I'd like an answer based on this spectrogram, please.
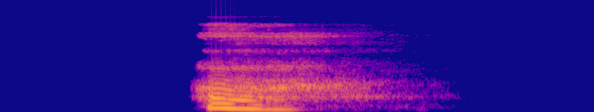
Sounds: Sigh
